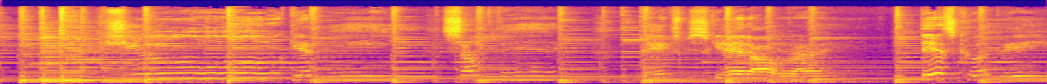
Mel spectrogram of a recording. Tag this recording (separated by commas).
Music, Plucked string instrument, Guitar, Musical instrument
